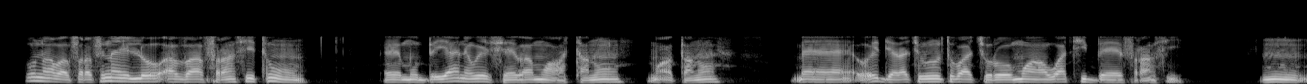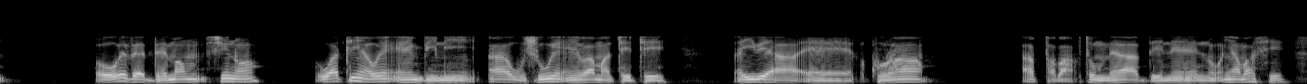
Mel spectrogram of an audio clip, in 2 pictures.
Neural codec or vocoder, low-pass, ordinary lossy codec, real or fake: vocoder, 44.1 kHz, 128 mel bands every 512 samples, BigVGAN v2; 3.6 kHz; none; fake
